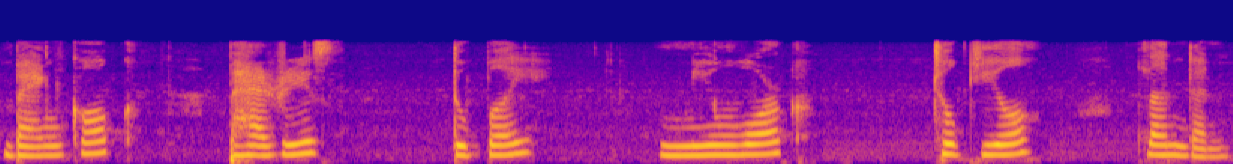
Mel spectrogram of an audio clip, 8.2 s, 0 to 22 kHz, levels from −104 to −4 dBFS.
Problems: none marked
